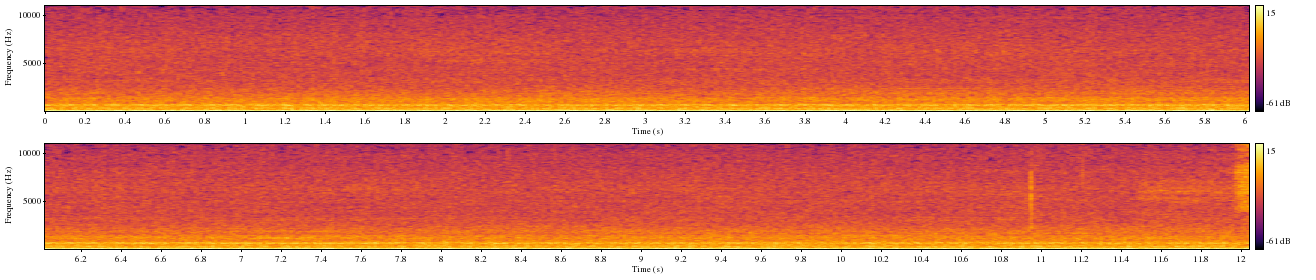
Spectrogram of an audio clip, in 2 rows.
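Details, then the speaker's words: BMW E60 M5 idling: deep hum with an uneven, lumpy pulse; misfire codes 300, 301, 305 (multiple, cylinders 1 and 5), reduced power mode; passenger-bank problem suspected. "to as a cylinder to misfire we go 305 which should be cylinder 5 misfire cylinder 5 misfire"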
